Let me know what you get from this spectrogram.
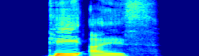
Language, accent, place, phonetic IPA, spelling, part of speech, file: German, Germany, Berlin, [ˈteːˌʔaɪ̯s], Teeeis, noun, De-Teeeis.ogg
- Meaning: genitive singular of Teeei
